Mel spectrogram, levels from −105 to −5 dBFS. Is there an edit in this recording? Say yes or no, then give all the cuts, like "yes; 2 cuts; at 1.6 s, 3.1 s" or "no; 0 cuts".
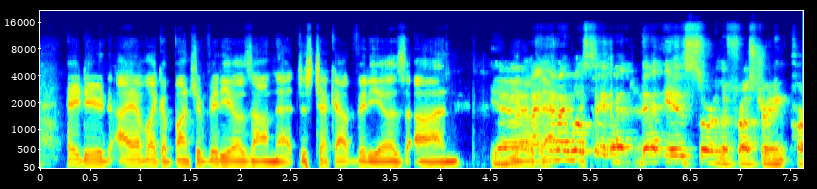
no; 0 cuts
